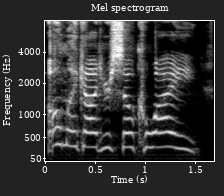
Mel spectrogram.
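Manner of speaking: very high, squealing cutesy gush; gushing fangirl. Retold or imitated. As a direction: squeal over something adorable. Nina gushing over cute angel.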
